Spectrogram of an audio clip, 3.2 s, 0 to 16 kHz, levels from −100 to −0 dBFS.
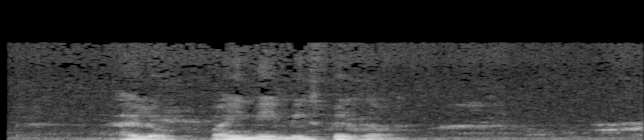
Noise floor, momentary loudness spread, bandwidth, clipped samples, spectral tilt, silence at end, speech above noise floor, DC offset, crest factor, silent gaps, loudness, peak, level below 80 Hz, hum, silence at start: -49 dBFS; 21 LU; 11 kHz; under 0.1%; -9 dB/octave; 0 s; 30 dB; under 0.1%; 18 dB; none; -21 LUFS; -4 dBFS; -48 dBFS; none; 0.55 s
